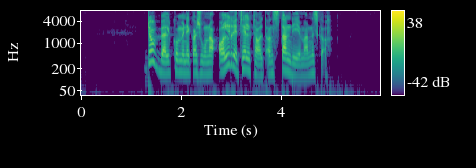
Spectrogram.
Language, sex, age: Norwegian, female, 24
